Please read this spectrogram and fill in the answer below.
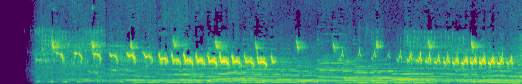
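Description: Soft intro music of held chords with birdsong laid over it. The birdsong is a run of quick repeated chirps that starts just under a second in and comes thickest in two bursts, in the middle and near the end.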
